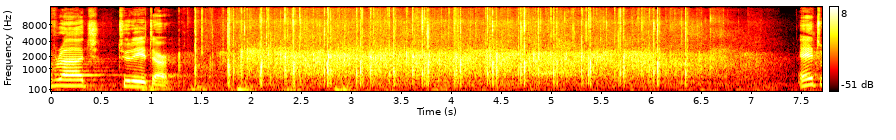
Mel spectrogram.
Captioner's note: applause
